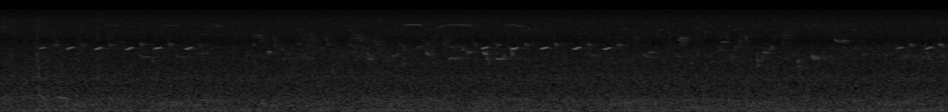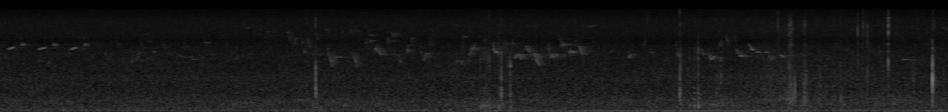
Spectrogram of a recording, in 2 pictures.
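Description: Faint open-air ambience with a small bird singing a short phrase of five or six evenly spaced high notes, repeated three times, and scattered chirps from other birds. A few sharp clicks near the end.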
